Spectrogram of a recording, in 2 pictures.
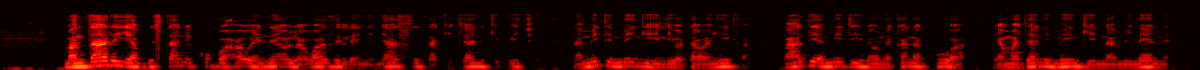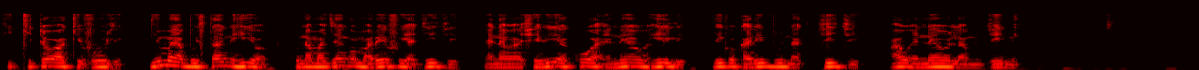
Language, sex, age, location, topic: Swahili, male, 25-35, Nairobi, government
